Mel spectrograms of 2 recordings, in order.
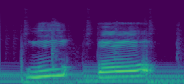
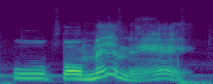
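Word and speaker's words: hupomonē: H-U-P-O-M-O-N-E-E, -E, Upomene, ¿no? Así se, así, si me acuerdo bien, así se pronuncia.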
